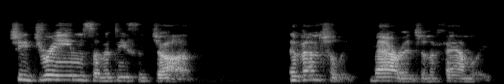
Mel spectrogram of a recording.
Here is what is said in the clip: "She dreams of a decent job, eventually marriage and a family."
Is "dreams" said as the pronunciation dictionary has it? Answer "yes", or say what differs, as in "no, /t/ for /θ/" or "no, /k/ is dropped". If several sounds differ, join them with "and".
yes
